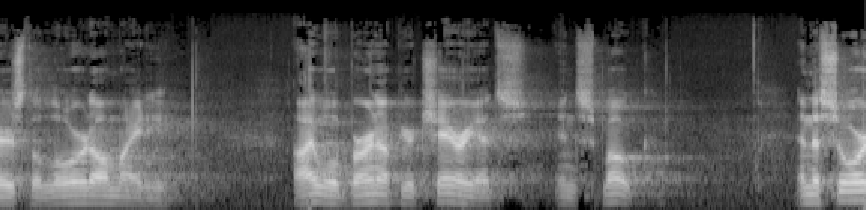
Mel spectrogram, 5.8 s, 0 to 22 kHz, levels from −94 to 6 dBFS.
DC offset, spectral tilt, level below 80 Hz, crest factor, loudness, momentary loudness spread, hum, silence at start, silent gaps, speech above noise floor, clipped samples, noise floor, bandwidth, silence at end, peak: under 0.1%; -1 dB/octave; -68 dBFS; 18 dB; -17 LUFS; 14 LU; none; 0 s; none; 32 dB; under 0.1%; -50 dBFS; 16 kHz; 0 s; 0 dBFS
